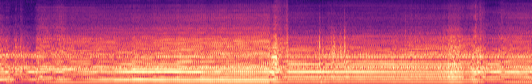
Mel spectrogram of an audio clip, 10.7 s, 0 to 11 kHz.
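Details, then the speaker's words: Mockmill 200 grain mill running empty: steady motor hum with faint, slightly uneven ticking as the stones just begin to touch, marking the zero-gap finest-grind point when resetting the adjustment lever; tightening further could damage the stones. "but that ticking sound is the two stones just starting to touch and when you've got that sound you know that that's as close as they can get and you're going to get the finest grind of flour when it's at that point"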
